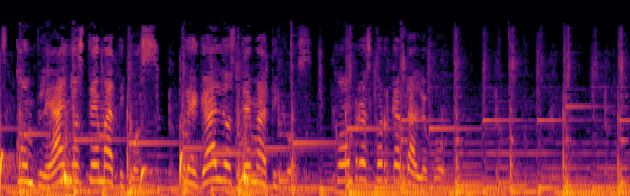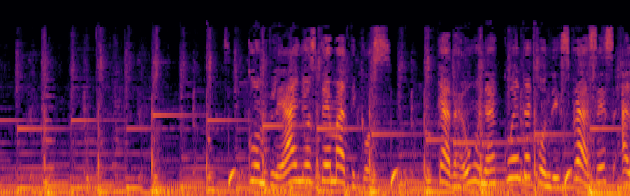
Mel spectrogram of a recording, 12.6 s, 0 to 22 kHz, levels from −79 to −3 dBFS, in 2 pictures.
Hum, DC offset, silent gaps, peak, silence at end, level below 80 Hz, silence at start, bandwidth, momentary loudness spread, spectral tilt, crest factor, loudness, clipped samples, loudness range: none; under 0.1%; none; -2 dBFS; 0 s; -30 dBFS; 0 s; 14 kHz; 8 LU; -5.5 dB/octave; 18 dB; -21 LUFS; under 0.1%; 5 LU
